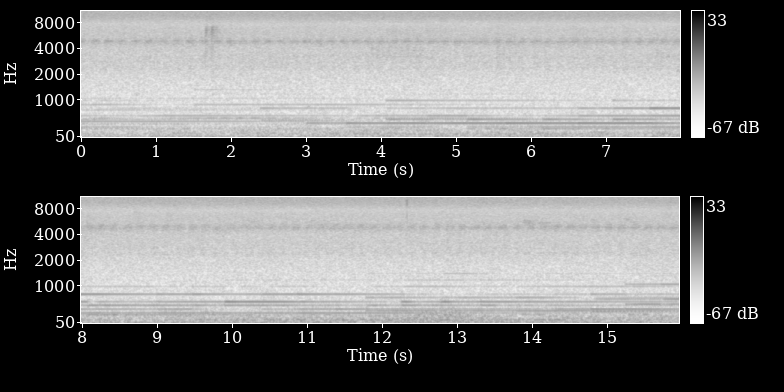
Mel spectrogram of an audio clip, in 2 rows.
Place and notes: {"title": "Unnamed Road, Somma lombardo VA, Italy - S. Maria Maddalena Bells, recorded from the woods", "date": "2020-08-21 19:03:00", "description": "Bells from the Church of S, Maria Maddalena, recorded from a trail in the woods. Birds chirping and insect buzzing can be heard, along with a plane at low altitude passing by. Recorded with an Olympus LS-14 resting on the ground.", "latitude": "45.66", "longitude": "8.69", "altitude": "219", "timezone": "Europe/Rome"}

